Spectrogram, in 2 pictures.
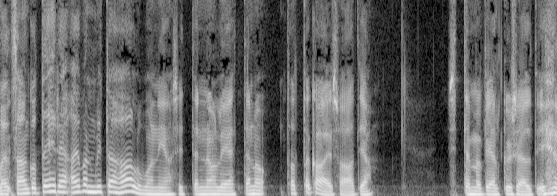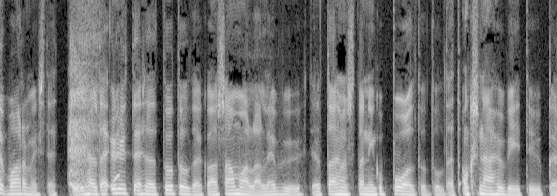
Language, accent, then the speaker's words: Finnish; Hollola, Päijät-Häme, Finland; mä oon sieltä Hollolasta kotosin ja siellä tota, pyörin silloin nuoruudessani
